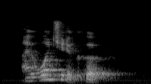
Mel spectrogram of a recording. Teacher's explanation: The verb is the important word. So you stress the important word, want.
